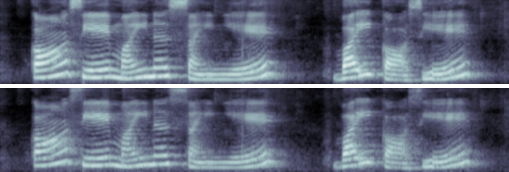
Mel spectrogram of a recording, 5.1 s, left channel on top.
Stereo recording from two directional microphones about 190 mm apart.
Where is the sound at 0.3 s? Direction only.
35° left (ahead or behind).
